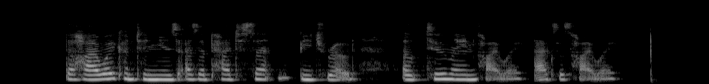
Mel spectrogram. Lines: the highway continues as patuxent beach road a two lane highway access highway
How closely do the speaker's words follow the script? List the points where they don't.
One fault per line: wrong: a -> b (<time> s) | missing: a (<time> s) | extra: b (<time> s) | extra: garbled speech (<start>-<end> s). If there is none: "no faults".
no faults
